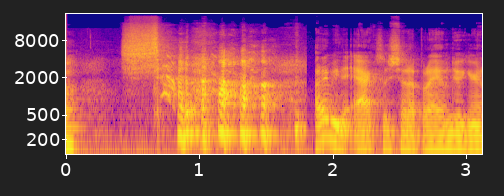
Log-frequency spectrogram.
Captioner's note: laughs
